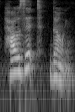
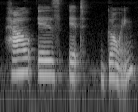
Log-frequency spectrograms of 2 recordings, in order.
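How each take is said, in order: First: All the sounds run together. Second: Each word is said separately. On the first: "we really put all of the sounds together" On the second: "I'm saying "how is it going?" four words"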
